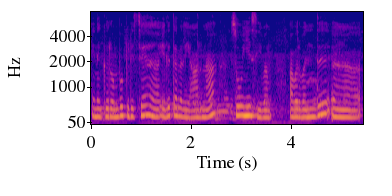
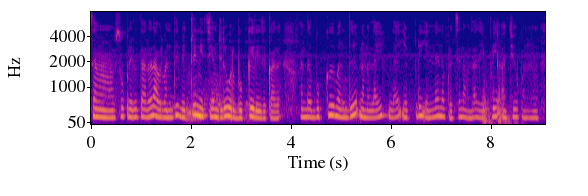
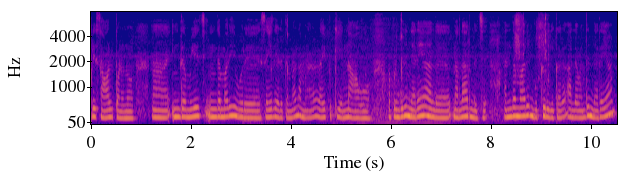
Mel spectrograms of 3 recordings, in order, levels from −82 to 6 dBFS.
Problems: background conversations at intervals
